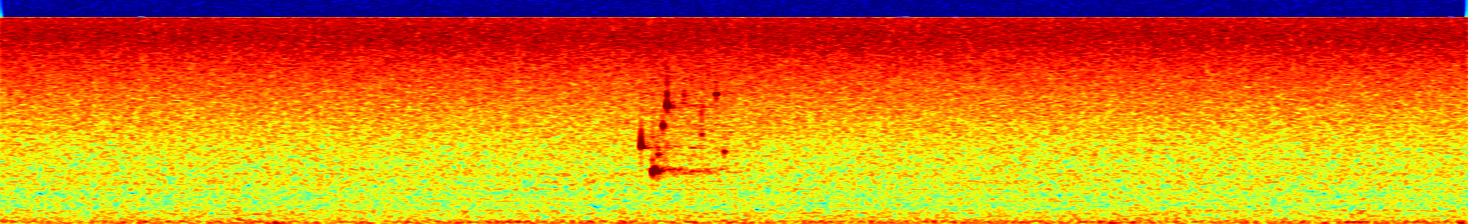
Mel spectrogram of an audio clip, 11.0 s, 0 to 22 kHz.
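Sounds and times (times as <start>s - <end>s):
faint high drip-like plinks: 4.8s - 5.8s
tape hiss: 4.8s - 5.9s.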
